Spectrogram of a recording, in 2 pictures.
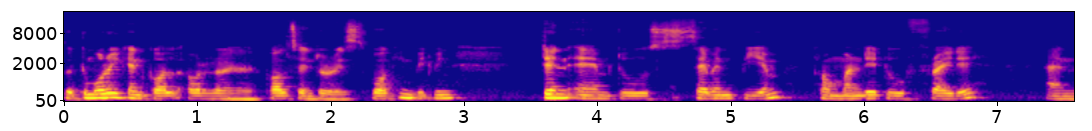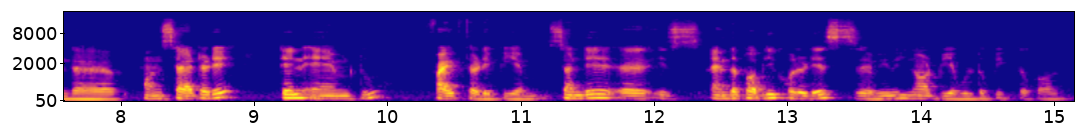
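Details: Adult male speaker; typical speech.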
